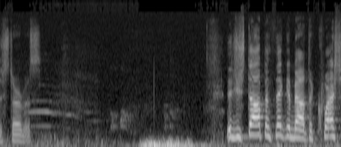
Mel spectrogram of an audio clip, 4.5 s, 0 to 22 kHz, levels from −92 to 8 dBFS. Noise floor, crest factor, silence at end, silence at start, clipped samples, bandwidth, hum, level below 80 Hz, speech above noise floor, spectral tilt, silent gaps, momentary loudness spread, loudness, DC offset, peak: -55 dBFS; 20 dB; 0 s; 0 s; under 0.1%; over 20 kHz; none; -36 dBFS; 30 dB; -4.5 dB/octave; none; 21 LU; -26 LUFS; under 0.1%; -6 dBFS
